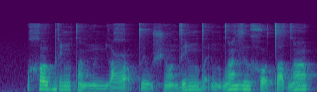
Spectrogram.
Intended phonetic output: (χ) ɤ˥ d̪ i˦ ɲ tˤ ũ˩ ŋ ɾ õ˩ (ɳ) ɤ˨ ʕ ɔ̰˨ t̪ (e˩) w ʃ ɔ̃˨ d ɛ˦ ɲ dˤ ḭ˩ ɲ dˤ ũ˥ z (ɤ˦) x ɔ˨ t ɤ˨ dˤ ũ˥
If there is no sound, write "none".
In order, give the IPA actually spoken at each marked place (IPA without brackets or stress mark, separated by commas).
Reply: χ, ɲ, e˩, ɯ˦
